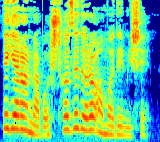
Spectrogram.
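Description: A woman's voice: sits high, expressive, darkish tone. A woman voicing a middle-aged mother who soothes and reassures. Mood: soothing.

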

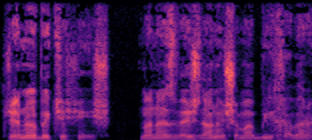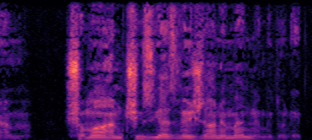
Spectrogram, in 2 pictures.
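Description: Low-voiced male narrator as a proud, bitter man; storybook reading. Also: no echo, clean studio sound, lightly acted. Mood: defiant. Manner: bitter, defiant. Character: proud embittered grieving man, defiant.

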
